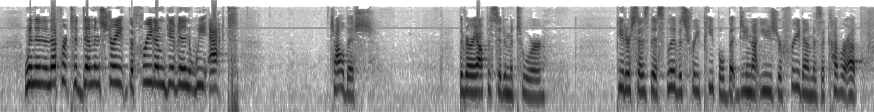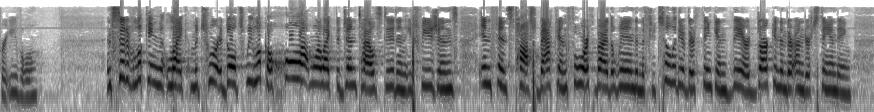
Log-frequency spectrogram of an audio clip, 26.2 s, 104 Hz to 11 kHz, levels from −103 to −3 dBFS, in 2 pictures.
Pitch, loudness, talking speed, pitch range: 295 Hz, -13 LUFS, 165 wpm, 250-330 Hz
